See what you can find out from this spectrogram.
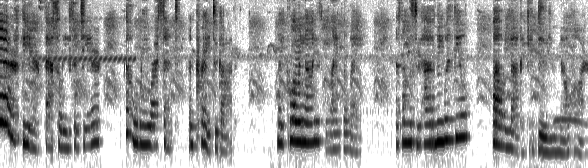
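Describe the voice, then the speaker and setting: A woman puts on a character voice pitched extremely high. She keeps to a moderate pace. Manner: soothing, reassuring.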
